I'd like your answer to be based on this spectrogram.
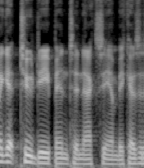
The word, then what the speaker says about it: NXIVM: In 1998, Keith Rainier and Nancy Salzman founded Nexium, NXIVM is how it's spelled, a personal development company offering executive success programs, ESPs, and a range of techniques aimed at self-improvement.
